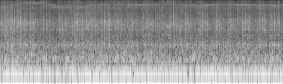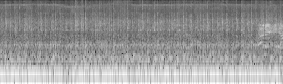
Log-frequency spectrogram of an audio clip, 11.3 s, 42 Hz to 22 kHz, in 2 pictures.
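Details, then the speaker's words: LS V8-swapped Nissan R32 GTR, already warmed up, idling steadily around 700–800 rpm after the idle was adjusted. It is deep and even with no miss or knock, though the idle is set rather low. Normal warm idle. "RPM it's all 700 700 800 RPM it's already warmed up too"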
